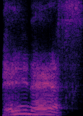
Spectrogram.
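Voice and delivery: shrill, high-pitched goblin voice yelling. Game master voices a goblin running toward the players, shrill goblin voice shouting. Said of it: "a shrill goblinoid voice shouting in common".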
